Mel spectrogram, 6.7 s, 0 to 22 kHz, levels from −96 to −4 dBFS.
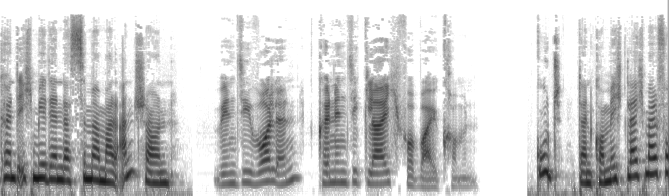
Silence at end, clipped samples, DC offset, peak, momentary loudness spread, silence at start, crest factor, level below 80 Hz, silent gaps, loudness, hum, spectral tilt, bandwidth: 0 s; under 0.1%; under 0.1%; -8 dBFS; 15 LU; 0 s; 16 dB; -56 dBFS; 1.93-1.97 s, 4.85-5.28 s; -23 LUFS; none; -5 dB/octave; 17 kHz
